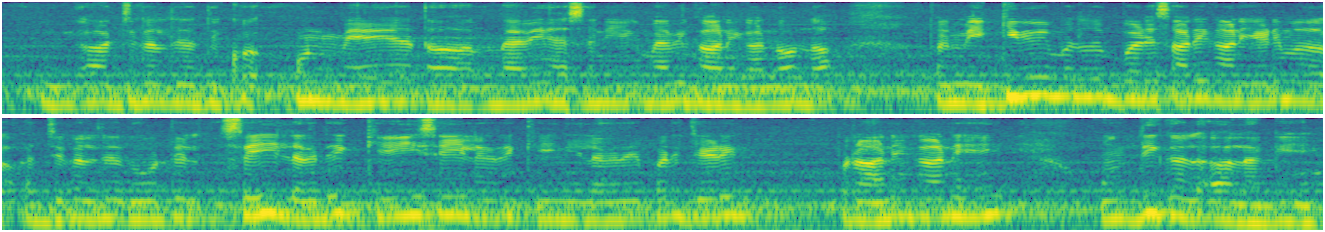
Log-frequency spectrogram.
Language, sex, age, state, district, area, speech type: Dogri, male, 18-30, Jammu and Kashmir, Udhampur, urban, spontaneous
